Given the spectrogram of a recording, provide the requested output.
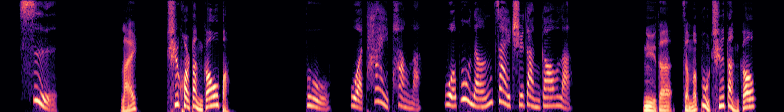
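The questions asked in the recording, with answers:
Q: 女的怎么不吃蛋糕?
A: 她太胖了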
